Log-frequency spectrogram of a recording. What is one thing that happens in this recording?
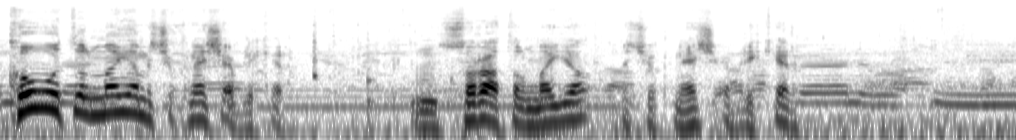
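An older man speaks with animation close to a microphone, outdoors.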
